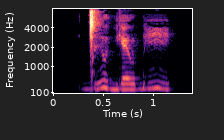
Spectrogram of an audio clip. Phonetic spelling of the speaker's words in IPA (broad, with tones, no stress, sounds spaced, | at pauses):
ɡ͡ǀ ɪ˧˥˧ ʊ̯ bʲ æ˧ ʊ̯ ɓ i˧˥˧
